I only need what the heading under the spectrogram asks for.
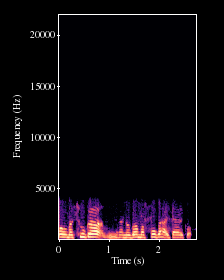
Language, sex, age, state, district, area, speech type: Manipuri, female, 30-45, Manipur, Kangpokpi, urban, conversation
